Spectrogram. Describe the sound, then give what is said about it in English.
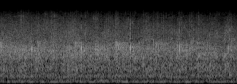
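An audience applauds with steady, even clapping that holds at a constant moderate level throughout, with only a few brief sharper claps standing out and no voices over it. “I think that's an applause that the Lord needs to deserve, man.”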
